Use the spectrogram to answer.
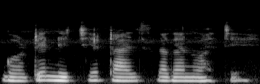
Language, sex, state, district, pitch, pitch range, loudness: Bengali, female, Assam, Hailakandi, 175 Hz, 170-185 Hz, -17 LUFS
